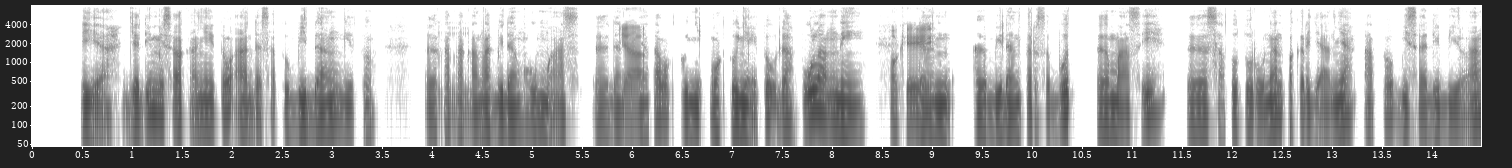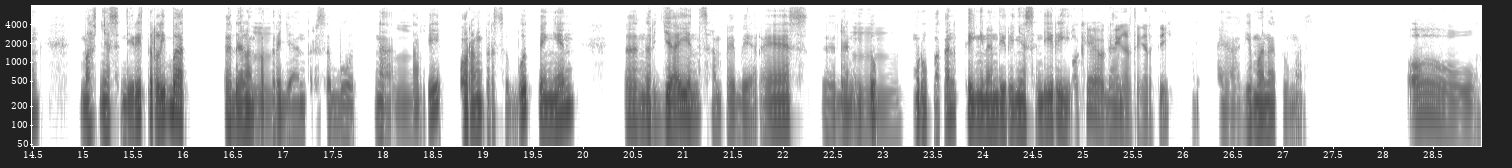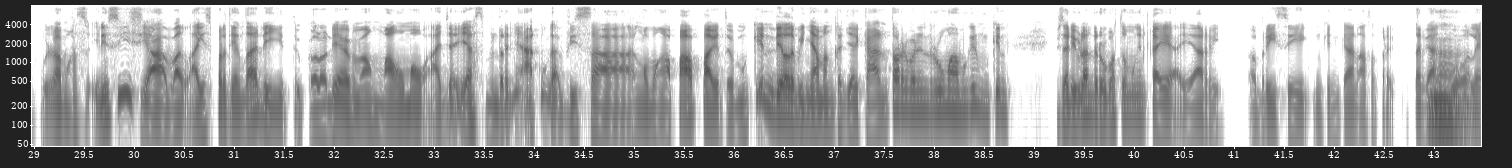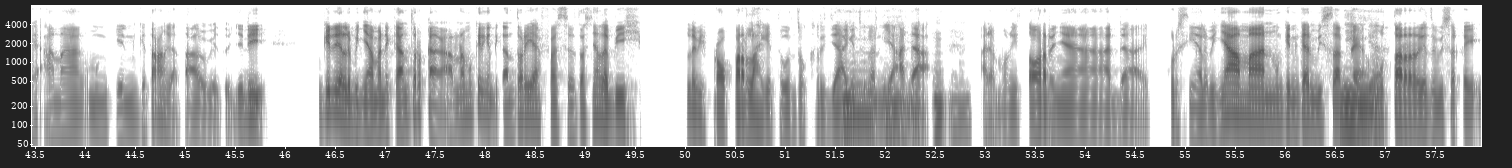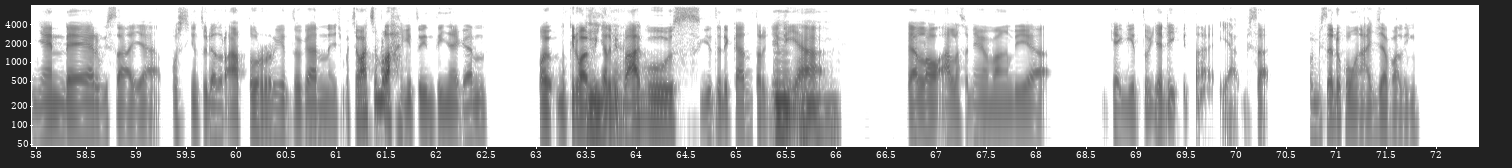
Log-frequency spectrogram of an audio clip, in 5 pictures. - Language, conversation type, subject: Indonesian, podcast, Gimana kamu menjaga keseimbangan kerja dan kehidupan pribadi?
- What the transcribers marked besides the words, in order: unintelligible speech; "sama" said as "siama"; "karena" said as "kar ana"; in English: "proper-lah"; "macem-macemlah" said as "cem-macemlah"; in English: "WiFi-nya"; other background noise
